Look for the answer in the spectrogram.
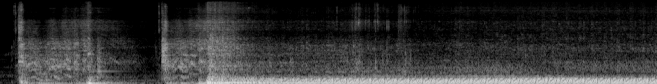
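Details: V8 truck with new 2-inch high-flow catalytic converters fitted, X-pipe not yet finished: cranks, catches after two seconds and settles into a deep, even, throaty idle with steady pulses; runs clean, normal.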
